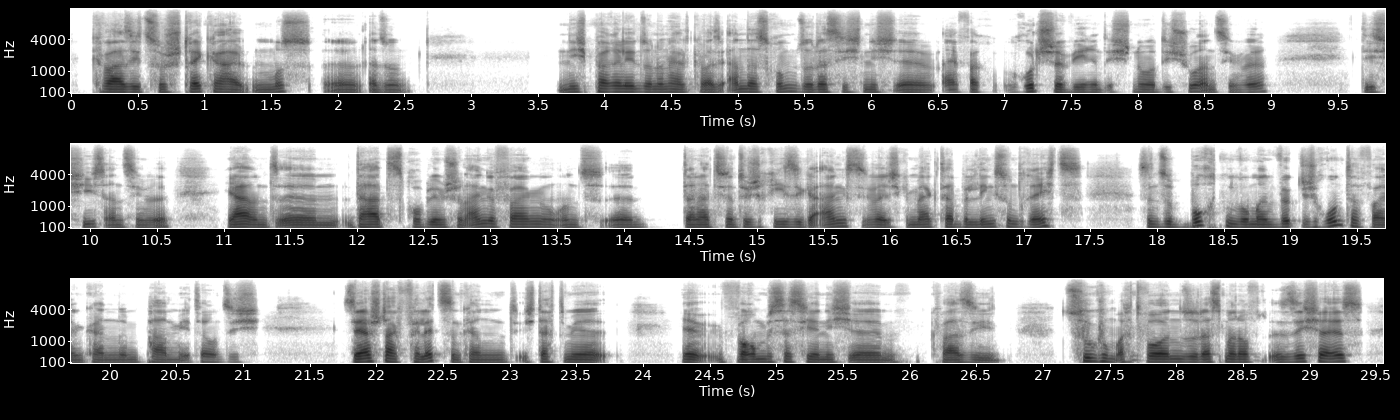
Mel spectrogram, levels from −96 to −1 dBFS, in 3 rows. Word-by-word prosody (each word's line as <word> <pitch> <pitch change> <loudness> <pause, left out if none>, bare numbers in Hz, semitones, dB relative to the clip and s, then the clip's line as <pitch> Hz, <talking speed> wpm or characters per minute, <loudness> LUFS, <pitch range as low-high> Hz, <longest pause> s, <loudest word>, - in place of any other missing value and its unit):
quasi 115 -1 +5
zur 110 0 -1
Strecke 120 +2 +2
halten 105 -1 0
muss, 125 +5 -2
äh, 100 +1 -2
also 100 0 -4 1.1
nicht 120 +2 -3
parallel, 125 -1 +3
sondern 115 0 0
halt 110 -1 -1
quasi - - -1
andersrum, 120 +2 -1
sodass 110 -1 0
ich 100 -3 -5
nicht, 105 -1 -4
äh, 100 -1 0
einfach 105 0 -3 0.2
rutsche, 110 -1 +1
während 105 -1 -3
ich - - -5
nur 105 -2 -1
die 105 0 -11
Schuhe 135 +5 -1
anziehen 100 -1 -5
will, 110 +5 -2 0.7
die 105 - -4
Skis 115 +3 -3
anziehen 95 0 -4
will. 65 - -2 0.4
Ja, 115 +1 +7
und, 105 -1 -3
ähm, 100 -2 +1
da 110 -1 +2
hat 110 - +5
das - - -3
Problem 105 -1 -1
schon - - -2
angefangen 115 -1 +1
und, 100 0 -5
äh, 105 0 0 0.3
dann 105 -1 +2
hatte 105 0 0
ich - - -1
natürlich 110 -1 -3
riesige 110 -1 -2
Angst, 120 -1 0
weil 105 -2 +3
ich 100 - -5
gemerkt 110 +2 -2
habe, 110 -1 0
links 110 +5 -2
und 115 -2 -5
rechts 140 +7 -1 0.4
sind 115 -1 -4
so 115 0 0
Buchten, 125 +2 0
wo 110 - +3
man 110 0 +1
wirklich 115 -2 -1
runterfallen 120 - +1
kann 100 0 -3
'nen 105 0 -4
paar 105 +1 -1
Meter 100 +2 -4
und 105 - -7
sich 105 0 -5 0.6
sehr 125 +3 +8
stark 130 -3 +4
verletzen 120 -2 0
kann. 100 0 -1
Und 100 - -11
ich - - -5
dachte 115 -1 -2
mir: 105 -1 +3 0.6
„Ja, 110 -2 +5 0.2
warum 115 +1 +5
ist 115 0 -1
das 115 - +1
hier 110 -2 +2
nicht, 105 -2 -2
ähm, 100 -1 0 0.2
quasi 100 -3 -1 0.5
zugemacht 135 -7 0
worden, 115 0 +7
sodass 110 0 +2
man 115 -2 +3
auch 110 0 +2
sicher 125 +4 +3
ist?“ 135 0 +3
110 Hz, 185 wpm, -25 LUFS, 105-115 Hz, 1.1 s, sehr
